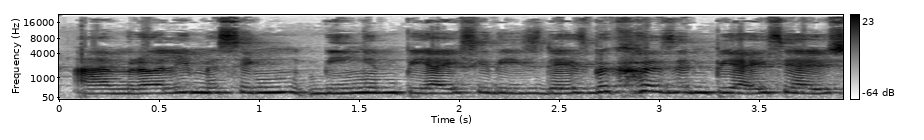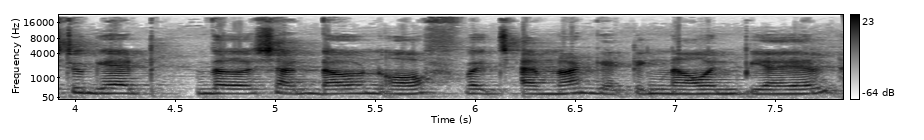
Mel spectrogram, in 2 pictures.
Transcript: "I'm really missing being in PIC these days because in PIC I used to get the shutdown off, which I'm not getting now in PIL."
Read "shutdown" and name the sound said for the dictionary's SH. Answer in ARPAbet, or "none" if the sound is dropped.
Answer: SH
